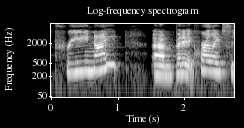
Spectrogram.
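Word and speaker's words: prehnite: do i pronounce this i think it's pronounced pre-night um but it correlates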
